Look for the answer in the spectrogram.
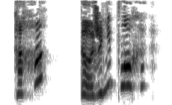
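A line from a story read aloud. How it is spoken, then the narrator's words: Cheerful laughing. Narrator (Russian): Нелли Рубина весело рассмеялась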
